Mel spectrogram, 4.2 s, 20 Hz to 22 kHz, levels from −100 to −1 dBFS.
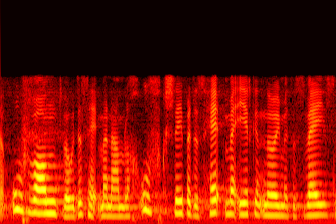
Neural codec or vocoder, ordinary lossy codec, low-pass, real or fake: none; none; 5.4 kHz; real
